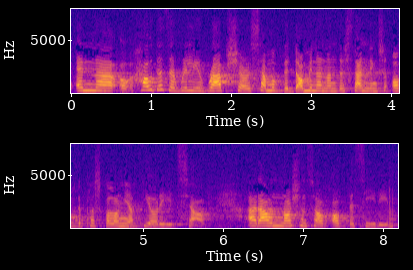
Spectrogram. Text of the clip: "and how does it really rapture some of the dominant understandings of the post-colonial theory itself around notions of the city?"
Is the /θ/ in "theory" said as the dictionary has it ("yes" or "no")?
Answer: yes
